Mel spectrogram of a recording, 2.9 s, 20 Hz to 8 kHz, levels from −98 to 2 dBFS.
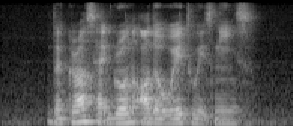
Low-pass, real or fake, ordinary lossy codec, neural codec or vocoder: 7.2 kHz; real; none; none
